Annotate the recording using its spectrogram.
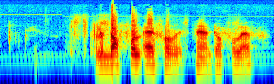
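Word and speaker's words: Doppel: এটা হচ্ছে ডা বল আমরা তো ইংলিশে বলি হচ্ছে ডাবল না কিন্তু জার্মানি বা ডয়সে বলা হচ্ছে ডফল ডফল ওকে তাহলে ডফল এফ হবে হ্যাঁ ডফল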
